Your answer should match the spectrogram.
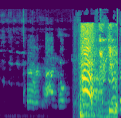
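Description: Brief speech, then about one and a half seconds in a sudden, much louder burst with a deep low end and a falling pitch.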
